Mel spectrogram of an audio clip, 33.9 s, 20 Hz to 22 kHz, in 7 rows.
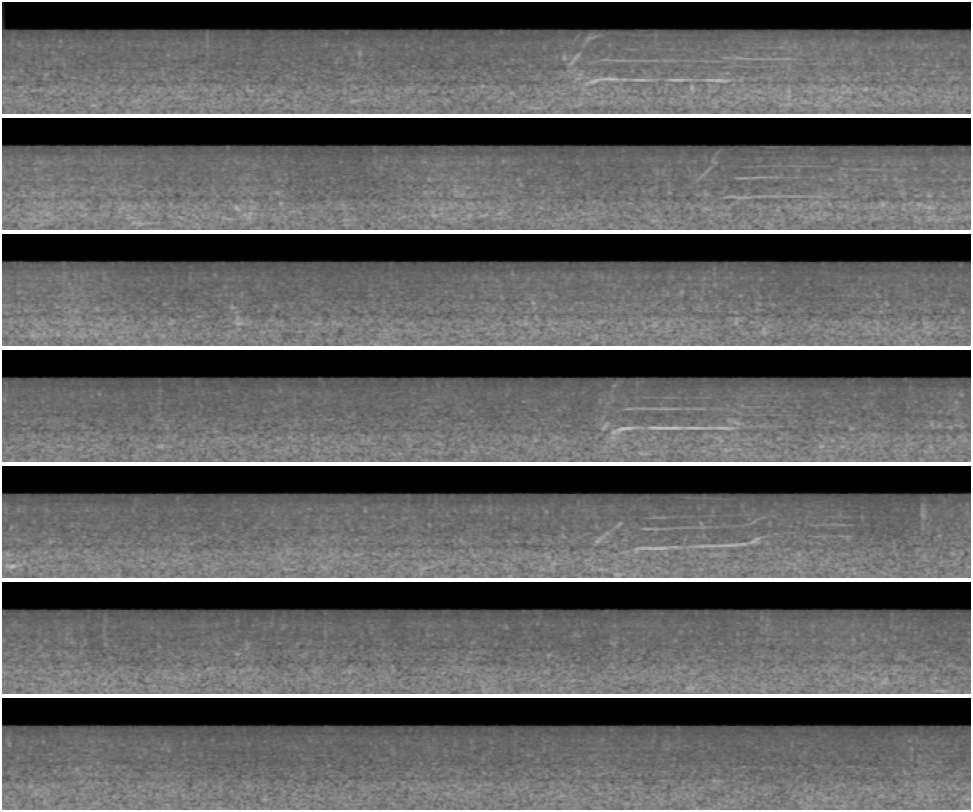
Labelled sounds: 2.9	4.0	killer whale, northern resident, A clan, AB subclan, H01 pod, 1.1 to 3.0 kHz
8.4	9.3	killer whale, northern resident, A clan, AB subclan, H01 pod, 0.97 to 3.8 kHz
17.5	18.5	killer whale, northern resident, A clan, AB subclan, H01 pod, 1.0 to 3.9 kHz
22.5	23.7	killer whale, northern resident, A clan, AB subclan, H01 pod, 0.94 to 6.9 kHz

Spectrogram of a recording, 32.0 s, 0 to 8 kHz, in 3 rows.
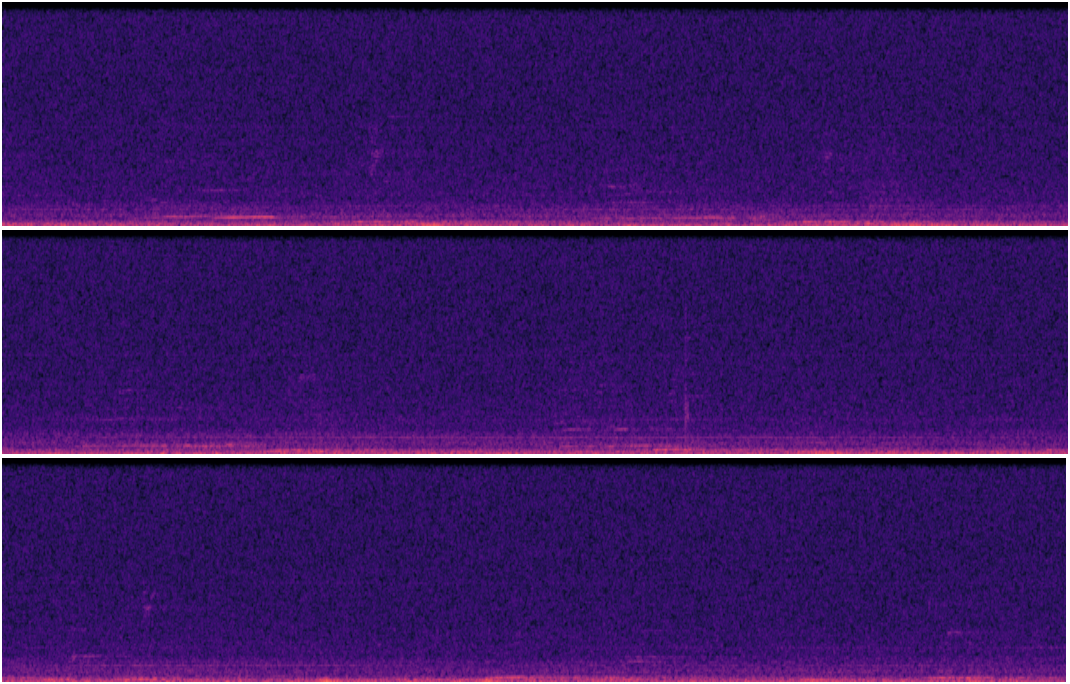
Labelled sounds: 2.0	2.2	humpback whale, 1.2 to 1.3 kHz
22.0	22.3	humpback whale, 0.83 to 1.1 kHz

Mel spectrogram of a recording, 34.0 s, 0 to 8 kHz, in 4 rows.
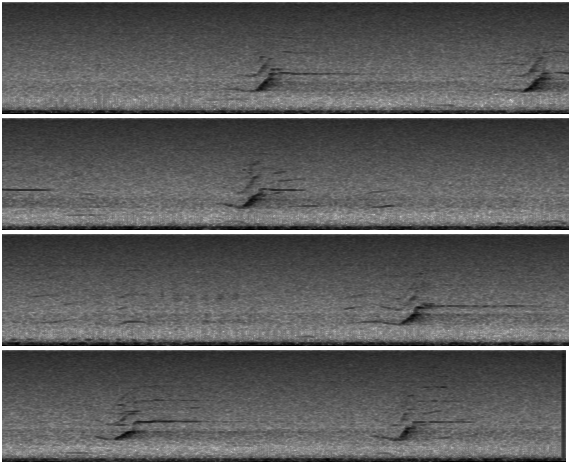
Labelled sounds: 3.7	4.6	humpback whale, 0.80 to 1.5 kHz
7.8	9.2	humpback whale, 0.80 to 2.2 kHz
12.1	13.0	humpback whale, 0.80 to 1.7 kHz
23.2	23.7	humpback whale, 0.80 to 1.2 kHz
27.1	28.2	humpback whale, 0.86 to 1.5 kHz
31.6	32.2	humpback whale, 0.80 to 1.1 kHz

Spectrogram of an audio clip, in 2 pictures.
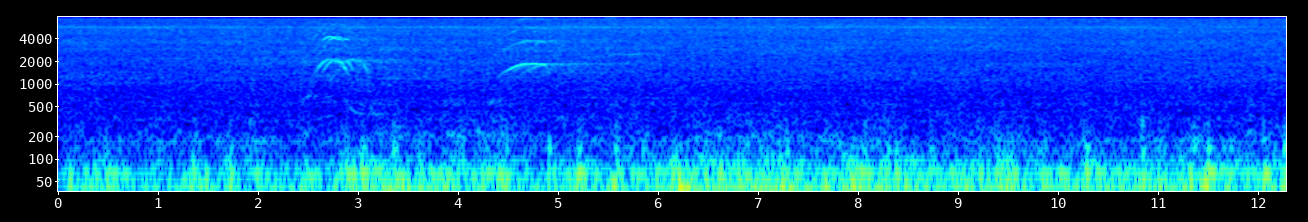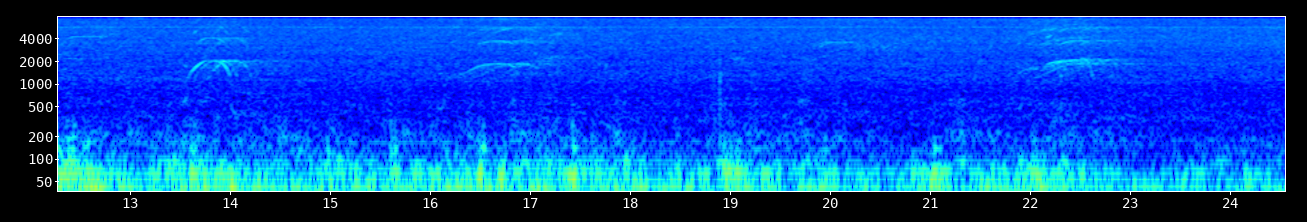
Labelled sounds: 21.9	22.9	killer whale, 1.3 to 7.9 kHz

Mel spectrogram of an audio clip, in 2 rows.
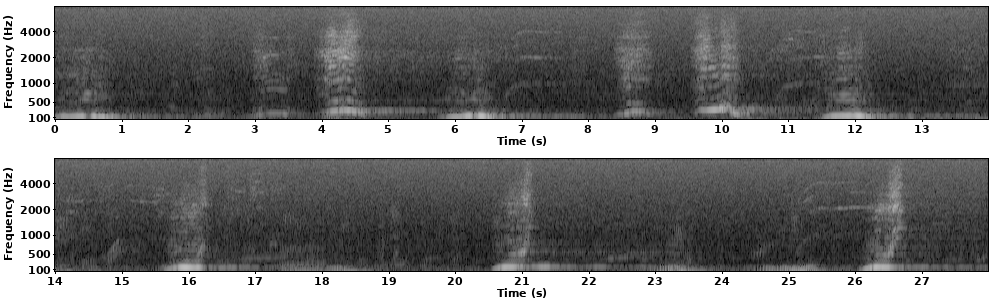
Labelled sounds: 0.0	0.6	humpback whale, 1.1 to 2.5 kHz
3.1	4.5	humpback whale, 0.80 to 2.6 kHz
6.8	7.5	humpback whale, 0.80 to 4.2 kHz
8.7	8.9	humpback whale, 1.1 to 1.3 kHz
9.5	10.2	humpback whale, 1.2 to 2.7 kHz
10.9	12.0	humpback whale, 0.80 to 2.3 kHz
13.4	13.7	humpback whale, 0.90 to 1.1 kHz
15.2	16.2	humpback whale, 1.6 to 2.5 kHz
20.6	21.2	humpback whale, 0.80 to 2.8 kHz
25.3	26.8	humpback whale, 0.80 to 4.3 kHz

